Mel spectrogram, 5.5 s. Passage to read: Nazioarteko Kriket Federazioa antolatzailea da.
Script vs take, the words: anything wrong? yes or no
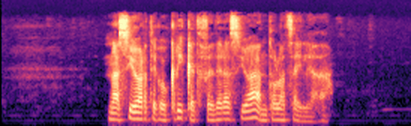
no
